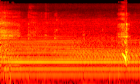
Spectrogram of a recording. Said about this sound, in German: Moment, jetzt geht kurz mal die Kaffeemaschine hier aus.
